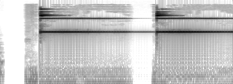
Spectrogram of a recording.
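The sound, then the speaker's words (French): A grandmother's mobile phone, lying under a piece of furniture, rings with two bright sustained chiming tones, each starting sharply and ringing on steadily. “Le portable de grand-mère, qui avait atterri sous un meuble, sonnait et vibrait en sourdine.”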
